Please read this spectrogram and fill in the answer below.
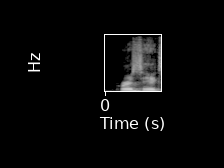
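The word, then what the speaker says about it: Prinston Hicks: Princ Hicks on everything. P R I N S T O N H I C Ks. It's not spelled like the school even though it's pronounced like the school.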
